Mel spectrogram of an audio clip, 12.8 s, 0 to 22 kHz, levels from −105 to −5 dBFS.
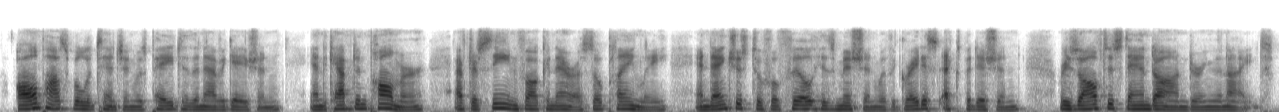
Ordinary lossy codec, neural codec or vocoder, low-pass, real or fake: Opus, 16 kbps; none; 7.2 kHz; real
